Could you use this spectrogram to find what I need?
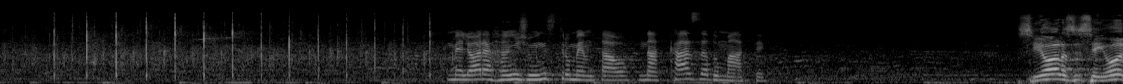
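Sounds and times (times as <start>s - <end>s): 
round of applause: 0.0s - 5.5s
speech: 4.5s - 7.8s, 10.2s - 11.2s.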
